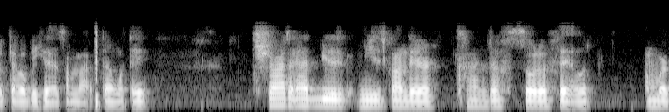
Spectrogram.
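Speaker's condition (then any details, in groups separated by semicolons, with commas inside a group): No condition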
